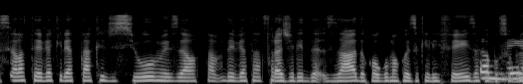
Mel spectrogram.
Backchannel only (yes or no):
no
